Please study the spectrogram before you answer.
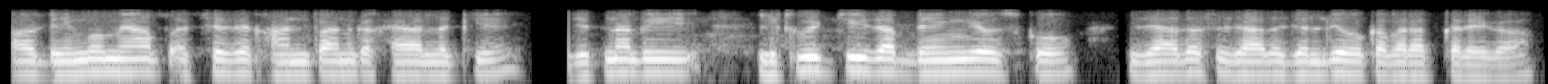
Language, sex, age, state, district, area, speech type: Urdu, male, 18-30, Delhi, South Delhi, urban, conversation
